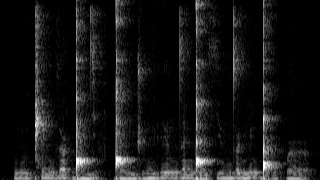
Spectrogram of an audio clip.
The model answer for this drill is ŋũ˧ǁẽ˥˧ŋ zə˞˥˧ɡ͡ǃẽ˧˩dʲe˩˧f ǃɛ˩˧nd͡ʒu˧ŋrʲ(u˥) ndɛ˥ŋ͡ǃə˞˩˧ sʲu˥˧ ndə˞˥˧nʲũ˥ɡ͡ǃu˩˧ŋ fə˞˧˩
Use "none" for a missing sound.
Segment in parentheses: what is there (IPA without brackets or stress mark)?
ũ˥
